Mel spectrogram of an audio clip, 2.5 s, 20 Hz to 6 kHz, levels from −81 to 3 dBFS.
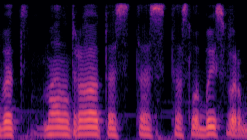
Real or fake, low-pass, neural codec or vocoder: real; 5.4 kHz; none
